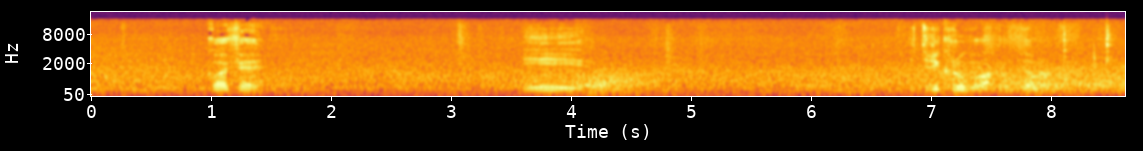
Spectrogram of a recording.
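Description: A man speaks calmly in short phrases close by.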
